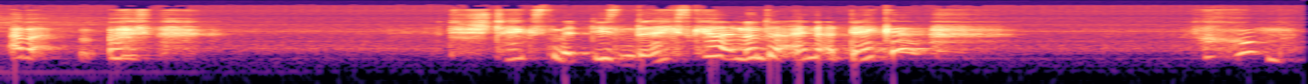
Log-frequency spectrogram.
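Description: High-voiced, frightened film star. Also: female voice, expressive, measured pace, pushed and bright, a little hiss or hum, heavily acted, low-quality recording. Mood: hurt, accusing. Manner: emotional, protesting. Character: frightened, betrayed adult female film star, pleading. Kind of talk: radio drama acting.

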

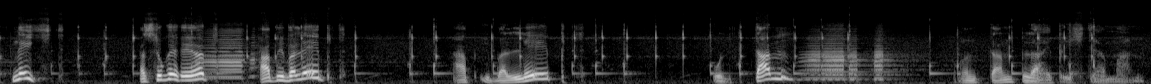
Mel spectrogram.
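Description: Old survivor, low voice, very slow, dramatically varied pitch, courteous, halting, radio drama. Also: male voice, exaggerated voice. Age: older. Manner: slow, halting, repeating phrases. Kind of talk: literary radio play acting.

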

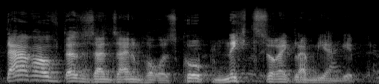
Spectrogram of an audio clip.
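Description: An actor playing a genial, wordy doctor at a party in a crime radio play, pompous and teasing. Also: male voice, mid-range voice, sing-song, normal speed, creaky, crowd noise. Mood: jovial, teasing. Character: jovial, wordy doctor, a tipsy party guest.

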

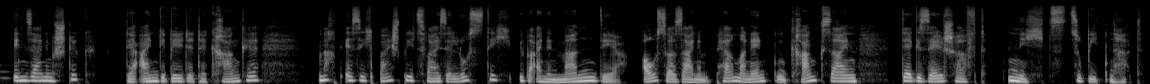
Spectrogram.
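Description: A man's voice: a little high, darkish tone, husky, dry recording. A man reading scripted documentary narration for a radio feature. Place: radio studio.

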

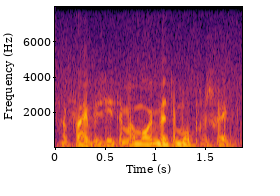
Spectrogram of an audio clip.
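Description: An actor playing a bossy, calculating working-class husband in a Dutch radio play, blunt and argumentative in colloquial speech. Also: male voice, low voice, fast talker, close to an everyday voice. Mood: grumbling. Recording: dull, noisy old radio recording.

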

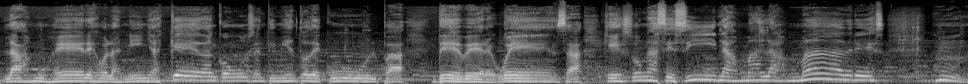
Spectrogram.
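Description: A kindly, discreet doctor in a radio drama. His voice is fairly high and paternal, soothing as he talks, over clear background music. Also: slow. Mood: reassuring, earnest. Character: kindly, paternal, secretive male neighborhood doctor.

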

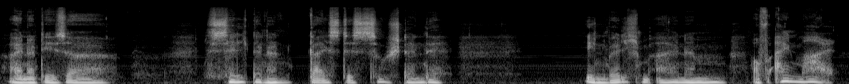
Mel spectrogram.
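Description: An actor playing an obsessed, despairing older man, a failed scholar, in a halting, repetitive literary radio drama monologue that swells into outbursts. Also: low-pitched, breathy edge, exaggerated voice. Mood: brooding, halting.

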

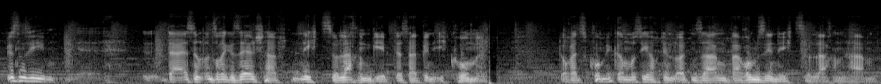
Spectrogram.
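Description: A glib comedian in a radio play, with a lowish voice. He rambles ironically, flirts and dodges, stopping and starting as he goes. Music plays clearly behind him. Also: lively intonation, a little fast, darkish tone. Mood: wry. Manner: playful, rambling, ironic, stop-and-start hesitations. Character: glib male comedian, flirtatious, wisecracking, evasive under questioning. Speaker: comedian being interviewed. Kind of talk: 1980s German radio drama acting.

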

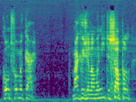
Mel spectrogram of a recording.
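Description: A man's voice: on the high side, fairly quick, slight background noise, natural voice. An actor playing a deferential man who eagerly promises favours on the phone in a radio play.

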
